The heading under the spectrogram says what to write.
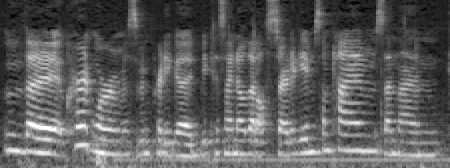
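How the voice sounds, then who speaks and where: A woman's voice: mid-range voice, fairly quick, a crowd in the background, poor audio. Blunt, sweary young woman podcaster. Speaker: podcast host. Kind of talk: casual group chat about tabletop gaming. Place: small indoor room. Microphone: podcast microphone on boom arm.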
